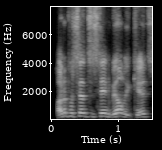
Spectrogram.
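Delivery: high, fast catchphrase; mock-proud slogan; catchphrase shout.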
